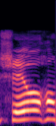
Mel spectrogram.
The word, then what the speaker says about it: শ্রেয়োহম: শ্রেয়োহম শ্রেয়োহম এইভাবে অর্থাৎ শ্রেয়টা একটু টান দিয়ে উচ্চারণ করলেই অটা চলে আসে এটাকে কে আলাদা করে ও উচ্চারণ করতে হবে না সেজন্য শ্রেয়হাম গত পিবা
